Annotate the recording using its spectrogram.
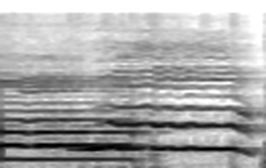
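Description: A person's voice singing one long, held 'ahh' note, a mock heavenly-choir sound as the box lid is lifted; the note shifts about halfway through and falls away just before the end.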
